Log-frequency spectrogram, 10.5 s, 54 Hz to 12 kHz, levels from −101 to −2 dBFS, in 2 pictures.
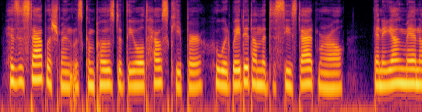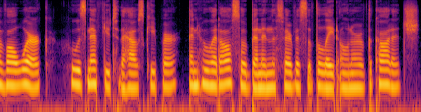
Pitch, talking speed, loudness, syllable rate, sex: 195 Hz, 245 wpm, -18 LUFS, 6.8 syllables/s, female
